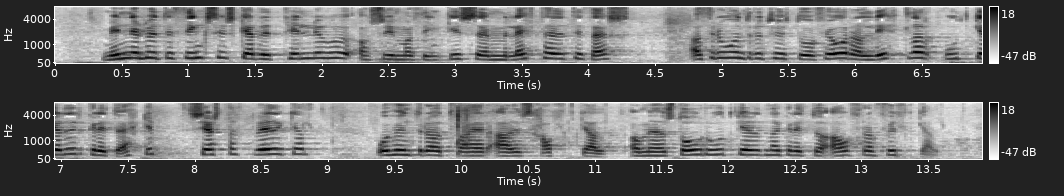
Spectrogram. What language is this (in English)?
Icelandic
